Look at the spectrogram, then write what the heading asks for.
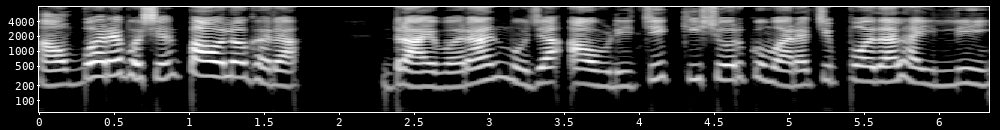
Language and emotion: Goan Konkani, happy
